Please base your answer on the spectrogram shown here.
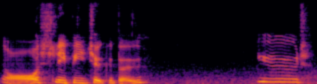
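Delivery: cooing. Real, not acted. Cooing at a sleepy chocobo.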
